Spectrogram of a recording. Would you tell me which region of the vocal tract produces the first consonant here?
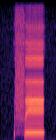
lips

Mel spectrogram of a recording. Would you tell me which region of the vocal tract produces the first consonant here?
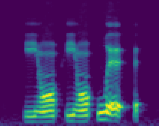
palate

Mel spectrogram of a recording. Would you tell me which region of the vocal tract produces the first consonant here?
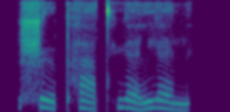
retroflex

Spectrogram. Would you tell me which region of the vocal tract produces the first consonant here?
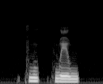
velum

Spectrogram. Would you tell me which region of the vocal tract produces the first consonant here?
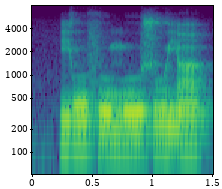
palate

